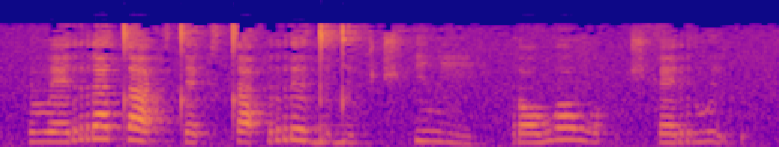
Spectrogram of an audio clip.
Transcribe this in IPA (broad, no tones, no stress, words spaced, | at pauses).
βɛra taktɛktaʔ rədɨd ɨkt͡ʃʰiβi | ɾɔwɔv | t͡ʃʰɛrvɨʔ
